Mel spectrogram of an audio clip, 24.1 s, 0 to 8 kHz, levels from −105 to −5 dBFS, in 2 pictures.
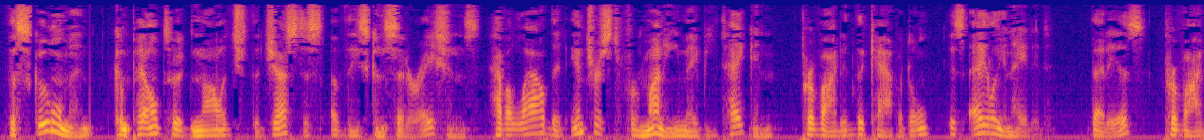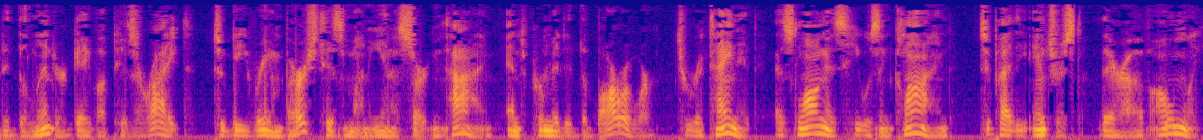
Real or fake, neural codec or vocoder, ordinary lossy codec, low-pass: real; none; MP3, 32 kbps; 7.2 kHz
